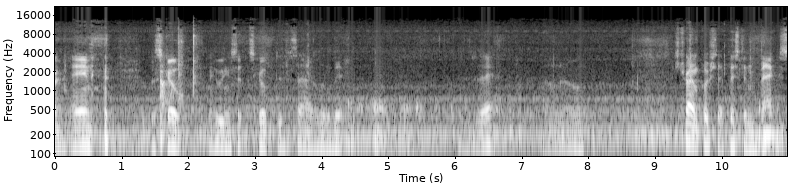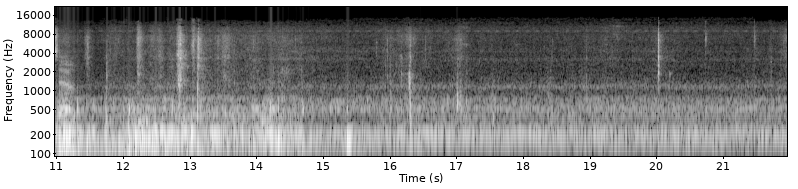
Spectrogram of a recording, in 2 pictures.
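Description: A small handheld device clicks and rattles as it is handled.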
